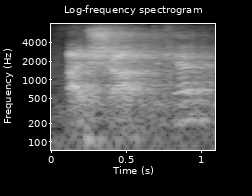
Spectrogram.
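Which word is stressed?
shot. The stress is on the word shot.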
